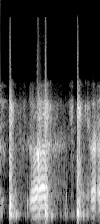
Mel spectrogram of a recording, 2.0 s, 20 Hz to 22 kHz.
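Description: Two sharp knocks about a second and a half apart: blows struck against the side window glass of a BMW 735i, with short voices in between.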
